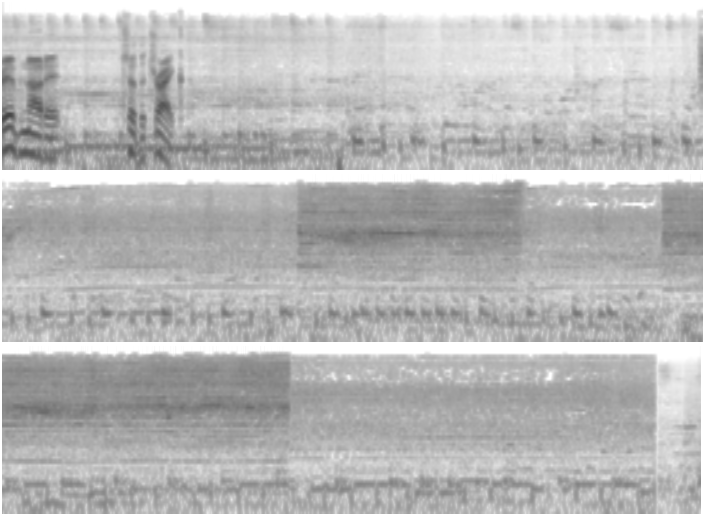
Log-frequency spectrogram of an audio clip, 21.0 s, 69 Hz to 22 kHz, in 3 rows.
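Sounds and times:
angle grinder cutting metal: 7.0s - 20.6s.

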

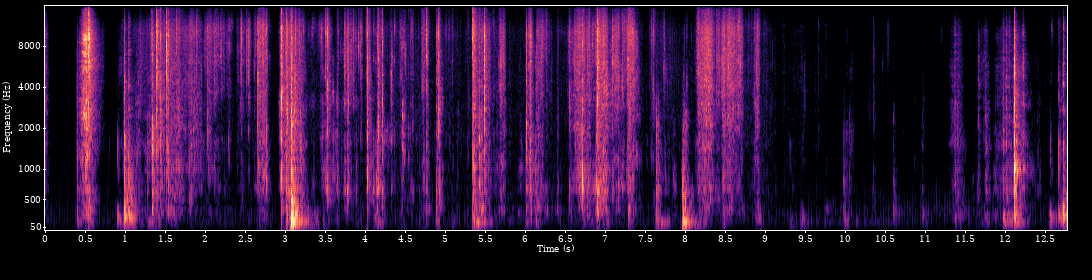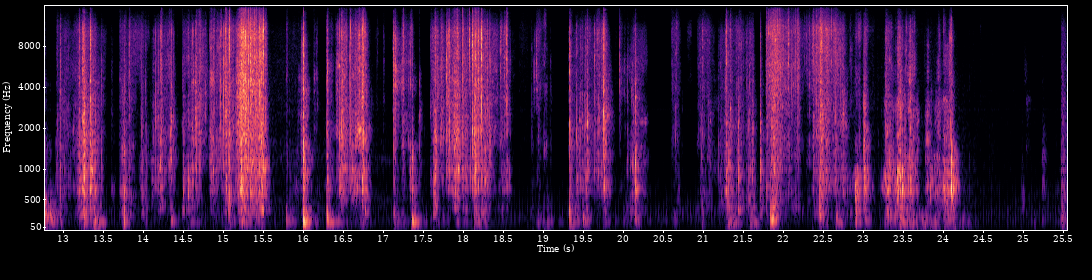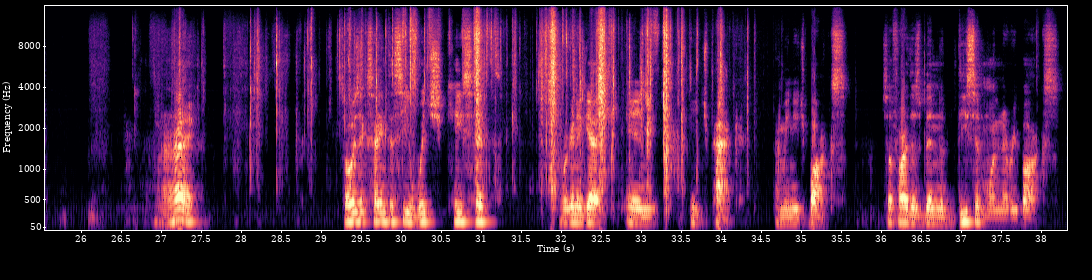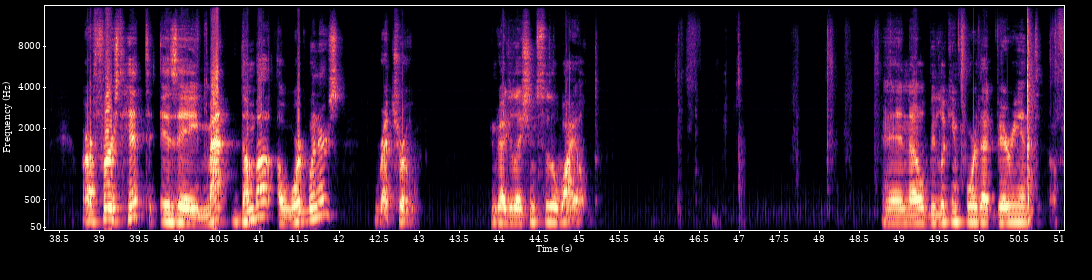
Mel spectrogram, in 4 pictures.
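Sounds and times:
knife slitting plastic wrap: 0.0s - 9.0s, 13.0s - 20.3s, 21.0s - 23.6s, 27.8s - 34.4s
plastic wrap tearing and crinkling: 0.0s - 9.3s, 11.3s - 24.2s, 26.9s - 34.5s.

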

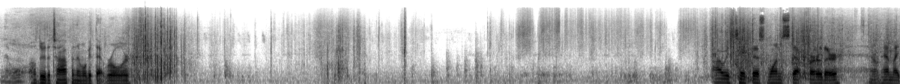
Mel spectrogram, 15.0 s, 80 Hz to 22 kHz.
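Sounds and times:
tape rustling on plastic wrap: 0.5s - 3.8s, 4.6s - 6.9s, 8.2s - 15.0s.

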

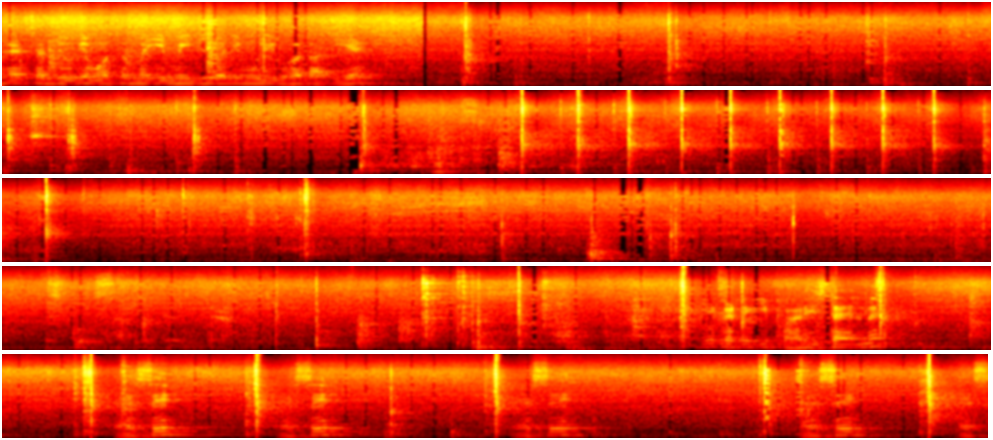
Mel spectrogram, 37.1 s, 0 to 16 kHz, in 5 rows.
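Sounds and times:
frying sizzle: 0.0s - 37.0s.

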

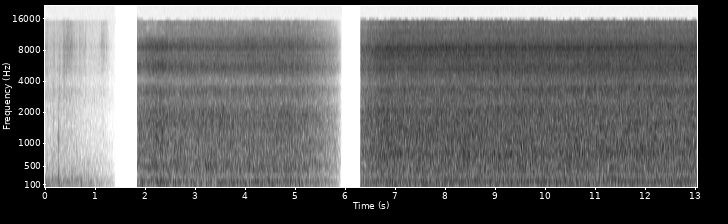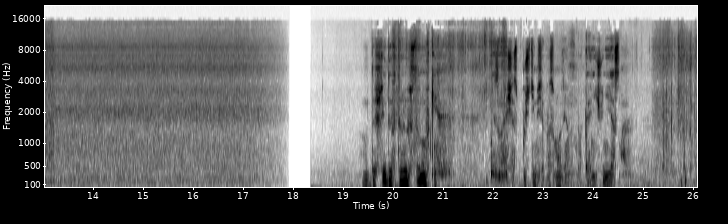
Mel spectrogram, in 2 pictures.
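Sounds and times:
water rushing over dam: 6.4s - 17.6s.

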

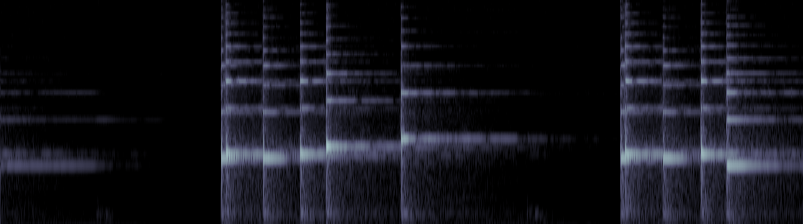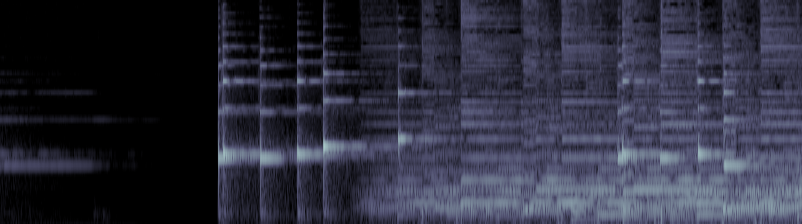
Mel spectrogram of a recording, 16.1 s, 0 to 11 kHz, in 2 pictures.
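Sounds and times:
piano-like keyboard notes: 10.2s - 16.0s.

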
